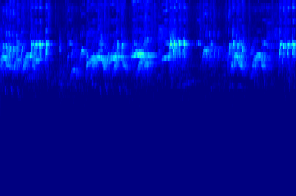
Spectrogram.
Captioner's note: bird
